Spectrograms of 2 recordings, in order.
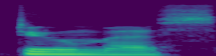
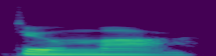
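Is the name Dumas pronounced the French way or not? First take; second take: not French; French. First: The name is pronounced without the French sound. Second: The name is pronounced the French way. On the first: The speaker calls it wrong. "as they keep saying" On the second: The speaker calls it right. "If you actually pronounce it French"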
